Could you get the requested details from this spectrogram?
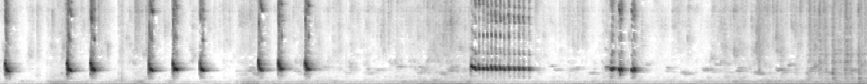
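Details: Sooty-headed bulbul used as a lure to provoke fighting: short bubbly notes repeated about every half second, then a longer buzzy phrase and a few more notes over low background hum.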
